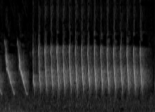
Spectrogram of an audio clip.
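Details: Singing canary in moult: two descending whistled slurs followed by an even, rapid series of about sixteen repeated sharp notes, roughly six per second.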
